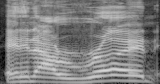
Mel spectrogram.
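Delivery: ordinary delivery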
